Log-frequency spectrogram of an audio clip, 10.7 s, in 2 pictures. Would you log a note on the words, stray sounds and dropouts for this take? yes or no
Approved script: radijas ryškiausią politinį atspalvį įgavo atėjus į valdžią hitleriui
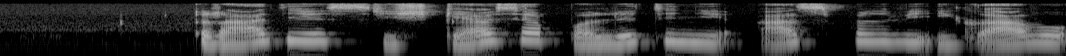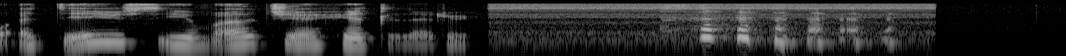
yes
